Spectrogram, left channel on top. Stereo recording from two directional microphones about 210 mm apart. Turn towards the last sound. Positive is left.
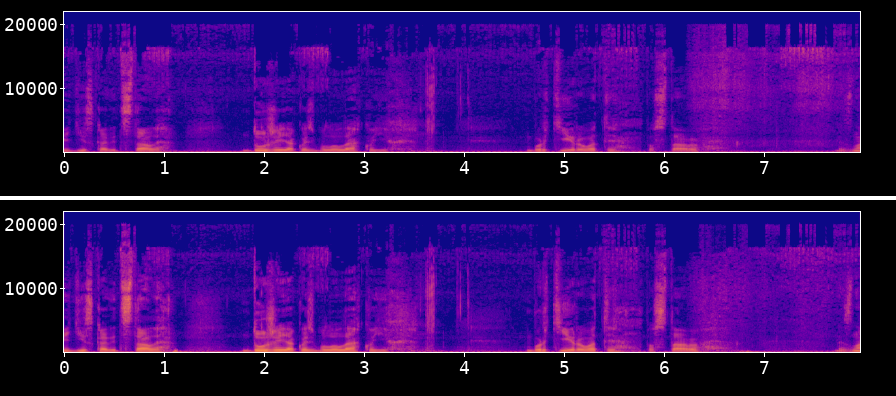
turn(degrees=-50)  # may be behind; listen again after turning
